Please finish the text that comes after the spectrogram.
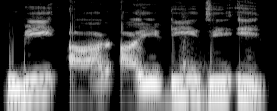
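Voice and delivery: letters spelled slowly one by one; slow spelling out. Shown as a demonstration. Teacher spelling handsome slowly for the students. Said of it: "spelling out the word".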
